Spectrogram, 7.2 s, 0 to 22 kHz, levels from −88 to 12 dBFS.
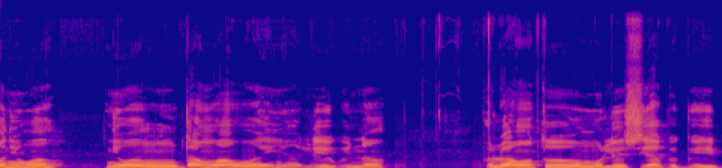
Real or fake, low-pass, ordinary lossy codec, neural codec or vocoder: real; 19.8 kHz; none; none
